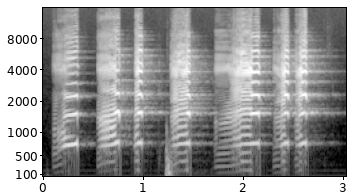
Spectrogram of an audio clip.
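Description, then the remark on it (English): A borrowed goose call is blown in a quick, uneven series of about six or seven loud, nasal honks, imitating geese honking to call them in, with no talking during the calls. “But there's calls that you can use for calling in geese.”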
